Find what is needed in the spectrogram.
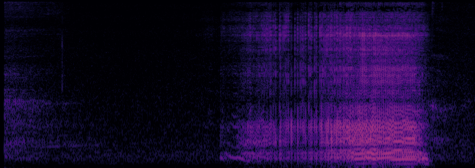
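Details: Super loud snoring: after a quiet stretch, one long, loud, rattling snore on an in-breath, then quiet again.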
